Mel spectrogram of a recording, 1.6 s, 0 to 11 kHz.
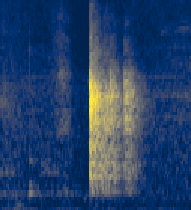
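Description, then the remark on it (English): A player's own dice are tossed onto a hard tabletop for a religion check, rolling a 30: one sharp clack followed by a quick flurry of rattling bounces that fade within half a second, with no voices over it. “That was my first fucking good roll for my actual dice tonight.”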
